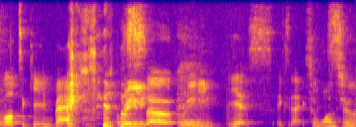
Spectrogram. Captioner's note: laughing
